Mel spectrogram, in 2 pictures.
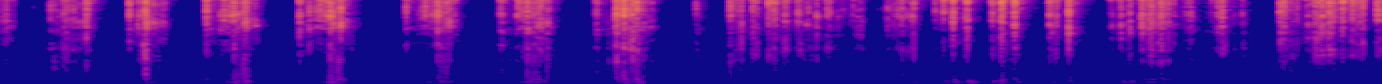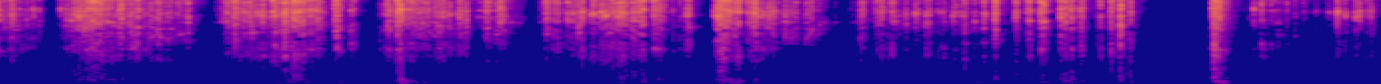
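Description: A hollow, ribbed, pinkish scallop shell is held in the hand while the ribbed edge of a second, white scallop shell is rubbed and scraped across its ribs. The result is a run of short, dry, bright scratchy rasps with almost no low end, coming in quick separate strokes at first and then longer, denser scraping passes.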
